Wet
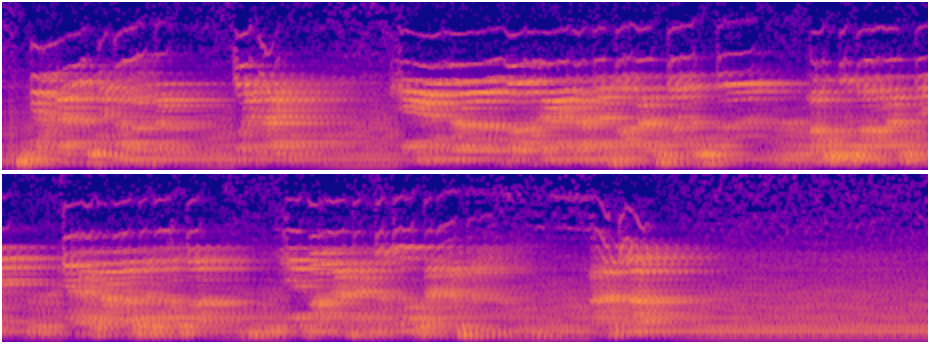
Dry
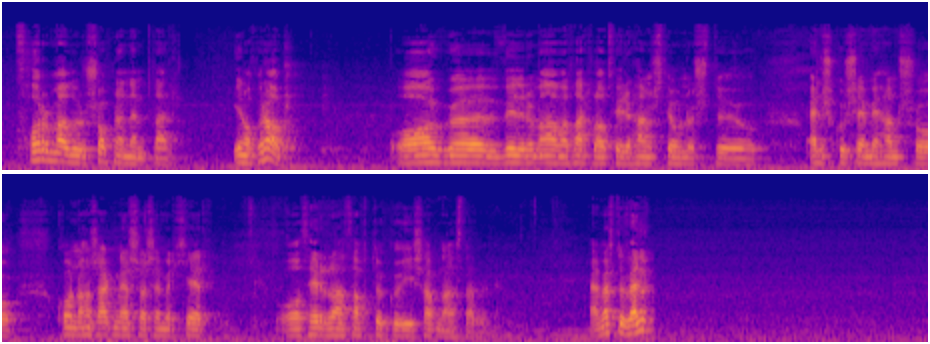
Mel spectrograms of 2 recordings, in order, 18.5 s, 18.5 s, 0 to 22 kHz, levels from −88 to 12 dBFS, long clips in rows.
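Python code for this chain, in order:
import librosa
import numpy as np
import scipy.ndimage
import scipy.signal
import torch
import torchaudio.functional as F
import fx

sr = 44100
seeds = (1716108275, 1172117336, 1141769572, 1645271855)

y = fx.octave_mirror(x, sr, pivot_hz=1200.0)
y = fx.rev_spring(y, sr, rt60_s=1.1, pass_ms=(57,), chirp_ms=45, drr_db=-9.0)
y = fx.env_flatten(y, sr, amount_pct=50)
y = y * 10.0 ** (-1.5 / 20.0)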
